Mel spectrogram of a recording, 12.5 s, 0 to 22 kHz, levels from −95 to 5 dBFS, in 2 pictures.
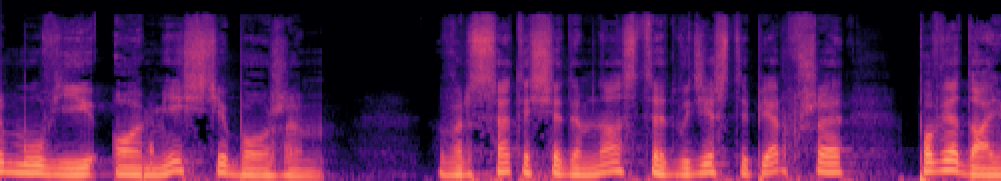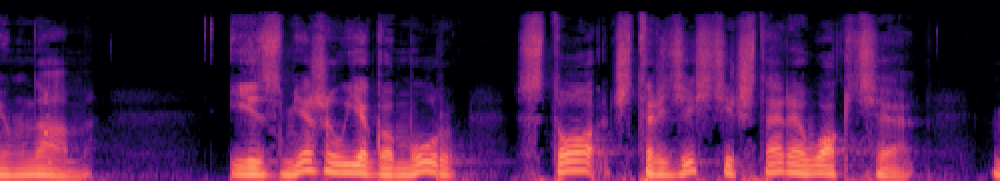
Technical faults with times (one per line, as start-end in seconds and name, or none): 0.88-0.96 corrupt frame decoded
